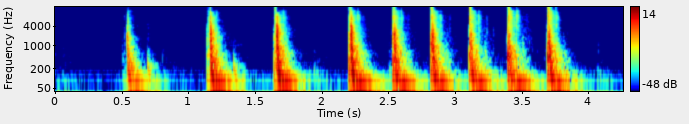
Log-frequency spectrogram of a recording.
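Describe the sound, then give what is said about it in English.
Eight solid knocks on the door of a room in Glamis Castle, Scotland, fairly loud: three slow, evenly spaced raps followed by a quicker run of five. There is no voice or other sound. “They hear knocks at the door.”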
